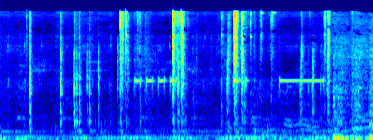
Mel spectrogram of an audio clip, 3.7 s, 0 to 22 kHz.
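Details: 2005 Honda Accord after replacing the dried-out ignition switch contact that caused the no-start: low, even idle hum holds steady under clicks and handling noise; engine runs smoothly, normal idle.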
